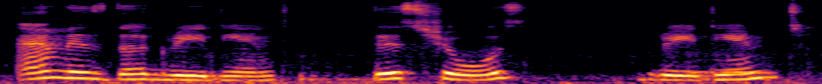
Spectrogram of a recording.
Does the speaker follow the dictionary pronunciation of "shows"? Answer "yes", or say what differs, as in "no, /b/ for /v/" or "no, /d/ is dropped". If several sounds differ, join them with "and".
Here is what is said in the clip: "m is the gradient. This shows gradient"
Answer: yes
